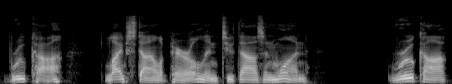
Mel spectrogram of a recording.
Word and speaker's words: RVCA: Looking for a fresh start on his own terms and timing, Hayes co-founded RVCA, pronounced Ruka, lifestyle apparel in 2001.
